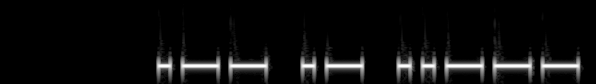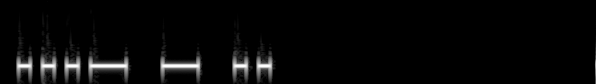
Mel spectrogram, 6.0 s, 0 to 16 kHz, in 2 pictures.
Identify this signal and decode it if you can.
Morse code, heard as a keyed tone, about 20 wpm, 700 Hz. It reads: WA2VTI
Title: Speed Racing - USA 2x3 Call Signs 17wpm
